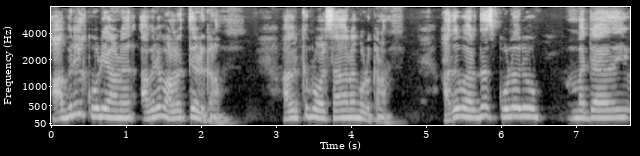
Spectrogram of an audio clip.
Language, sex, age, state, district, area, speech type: Malayalam, male, 30-45, Kerala, Palakkad, rural, spontaneous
